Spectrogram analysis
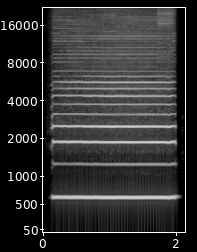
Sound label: Bass Clarinet ff Eb5 stereo; Woodwinds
